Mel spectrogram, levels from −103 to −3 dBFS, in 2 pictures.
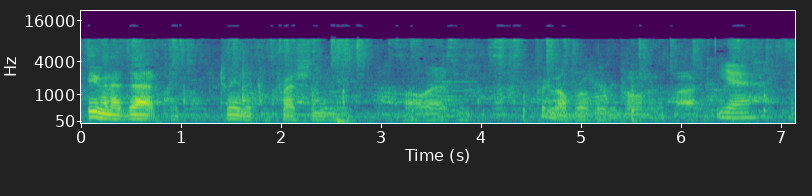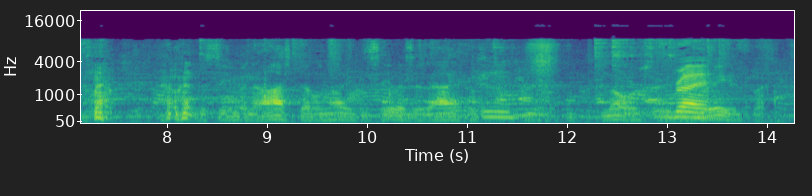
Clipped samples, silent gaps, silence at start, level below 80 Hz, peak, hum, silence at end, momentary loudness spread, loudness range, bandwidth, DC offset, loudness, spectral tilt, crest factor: under 0.1%; none; 0 s; -48 dBFS; -2 dBFS; none; 0 s; 15 LU; 6 LU; 13.5 kHz; under 0.1%; -24 LUFS; -4 dB/octave; 22 dB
